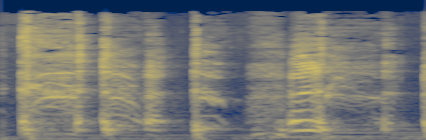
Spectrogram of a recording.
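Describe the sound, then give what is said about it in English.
A man coughing violently: a rapid series of harsh, rasping coughs in uneven bursts with short gasping gaps between them, loud and alone. “he started to cough violently yet again”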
